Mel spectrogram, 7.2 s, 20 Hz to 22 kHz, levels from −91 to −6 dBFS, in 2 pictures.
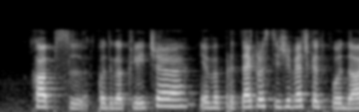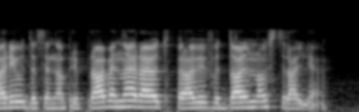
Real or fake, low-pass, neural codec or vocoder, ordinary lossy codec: real; 7.2 kHz; none; none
